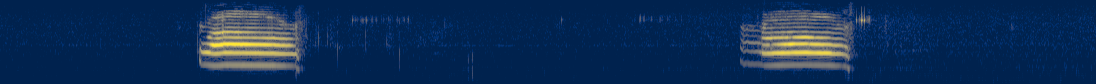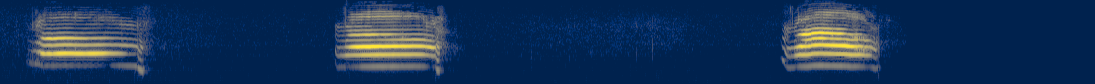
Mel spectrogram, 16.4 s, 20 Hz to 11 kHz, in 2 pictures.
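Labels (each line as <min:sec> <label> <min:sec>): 0:01.5 A cat meows. 0:02.3
0:05.5 A cat meows. 0:06.5
0:08.4 A cat meows. 0:09.3
0:10.7 A cat meows. 0:11.6
0:14.0 A cat meows. 0:14.8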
